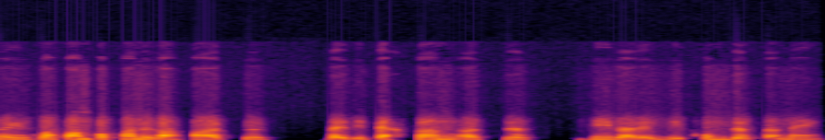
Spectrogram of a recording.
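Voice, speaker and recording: A fairly quick woman's voice, fairly high and fairly even in intonation, in a Quebec accent. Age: 30s. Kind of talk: interview testimony.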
